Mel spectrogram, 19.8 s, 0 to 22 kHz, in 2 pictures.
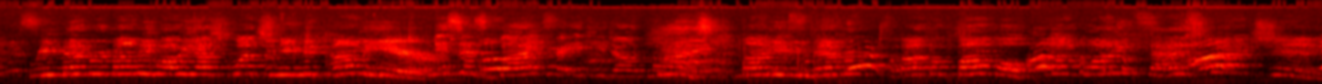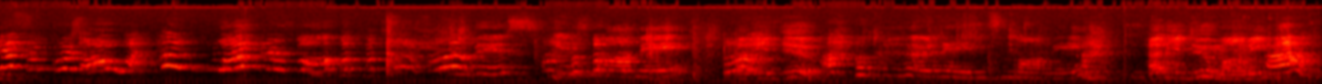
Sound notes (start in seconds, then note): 12.6 laughs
